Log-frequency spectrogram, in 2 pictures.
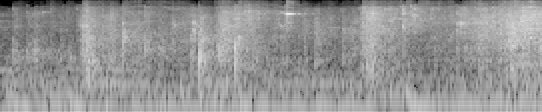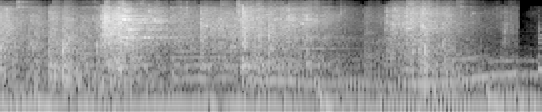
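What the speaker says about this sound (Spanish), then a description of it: "Aquí hay muchos vidrios en el piso." Broken glass crunches and clinks underfoot on the littered floor of an abandoned building in Estonia, with repeated crisp shattering steps close by and a low steady hum beneath, no talking.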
